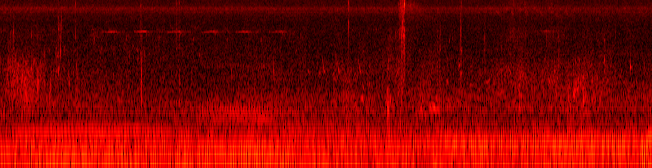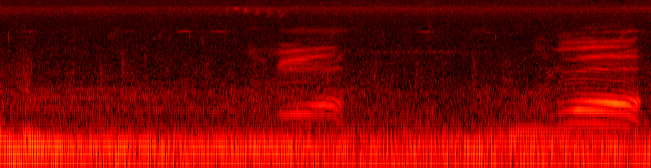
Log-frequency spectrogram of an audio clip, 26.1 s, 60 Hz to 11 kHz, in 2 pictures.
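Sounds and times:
steady low rumble: 0:00.0 - 0:18.6, 0:19.9 - 0:24.4
cow mooing: 0:18.0 - 0:20.0, 0:23.7 - 0:26.0.

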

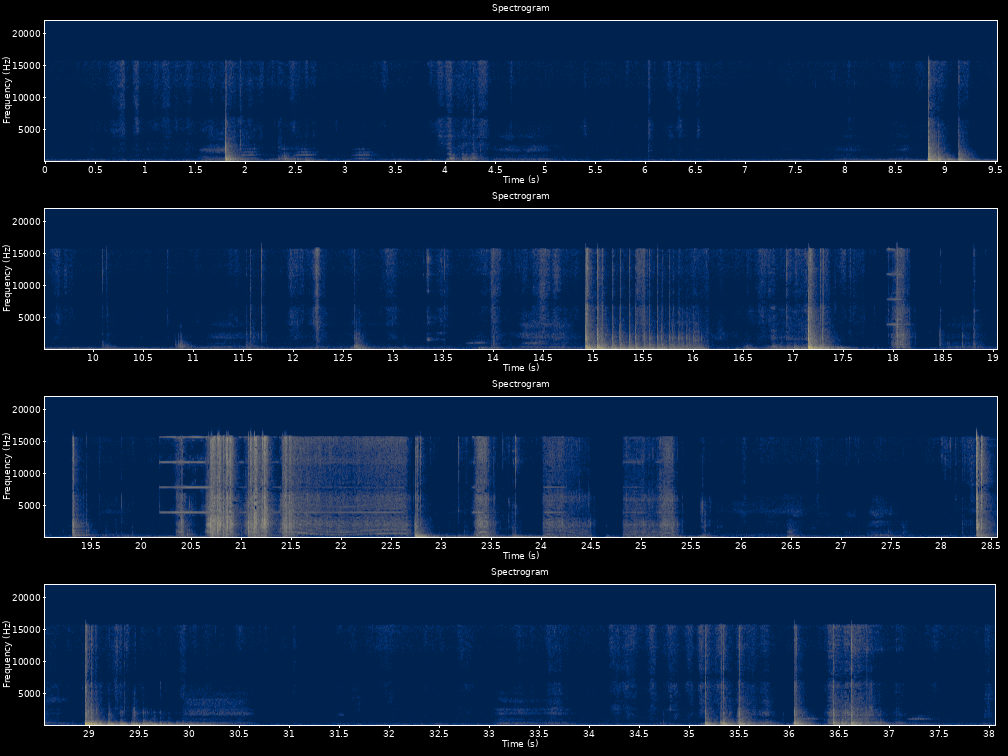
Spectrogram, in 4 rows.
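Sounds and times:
cordless driver spinning screws: 0:20.3 - 0:25.5.

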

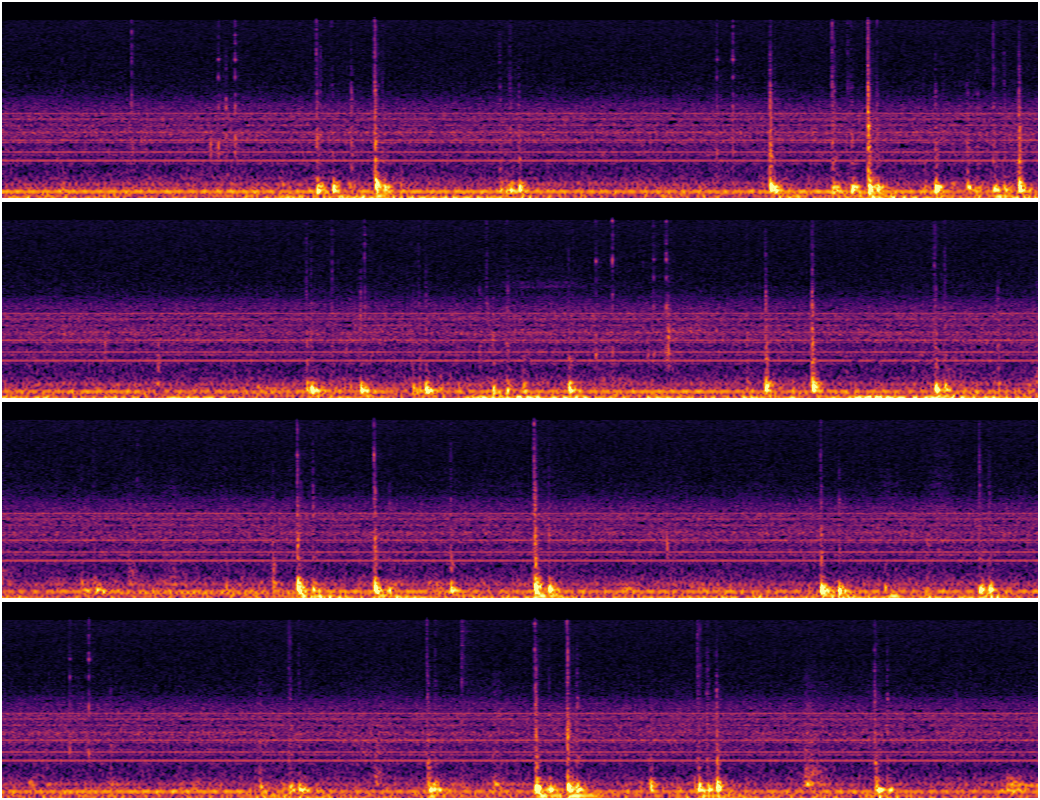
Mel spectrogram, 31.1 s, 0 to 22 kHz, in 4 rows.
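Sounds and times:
steady hum: 0:00.0 - 0:31.0
mouse clicks: 0:00.9 - 0:01.8, 0:23.8 - 0:24.1.

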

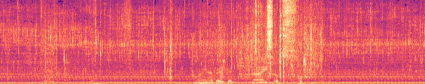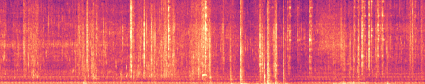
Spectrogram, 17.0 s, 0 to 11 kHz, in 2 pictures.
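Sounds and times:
water splashing: 0:00.0 - 0:13.3
outboard motor running: 0:00.0 - 0:17.0
knocks of net against boat: 0:10.0 - 0:14.4.

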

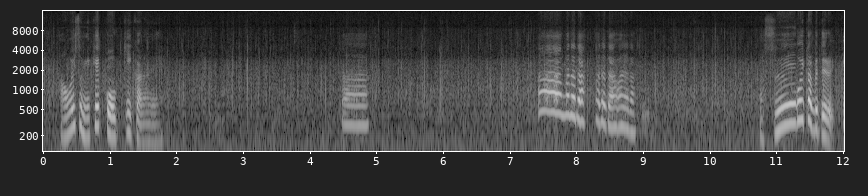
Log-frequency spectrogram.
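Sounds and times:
light rain pattering: 0:00.0 - 0:12.0.

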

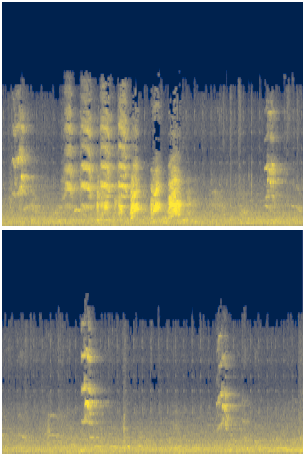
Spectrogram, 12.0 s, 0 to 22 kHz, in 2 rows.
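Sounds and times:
steady background noise: 0:00.0 - 0:12.0
parrots squawking: 0:01.2 - 0:03.8.

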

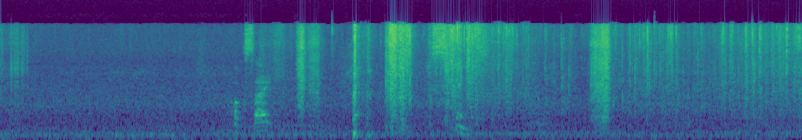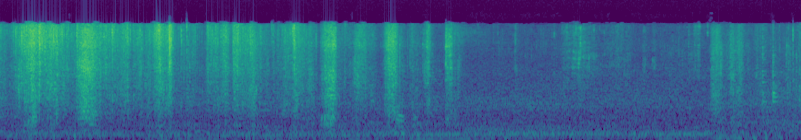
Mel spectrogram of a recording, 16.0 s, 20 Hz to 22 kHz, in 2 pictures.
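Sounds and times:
cement scraping and rustling in bag: 0:03.0 - 0:12.5.

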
